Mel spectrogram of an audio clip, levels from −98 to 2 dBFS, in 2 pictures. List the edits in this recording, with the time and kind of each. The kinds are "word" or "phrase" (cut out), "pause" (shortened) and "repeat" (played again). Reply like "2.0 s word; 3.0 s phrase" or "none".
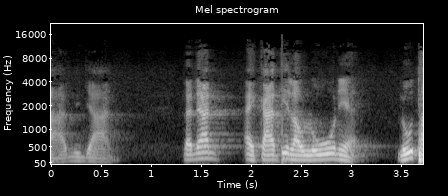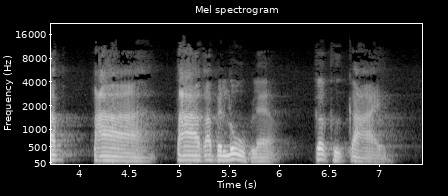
none

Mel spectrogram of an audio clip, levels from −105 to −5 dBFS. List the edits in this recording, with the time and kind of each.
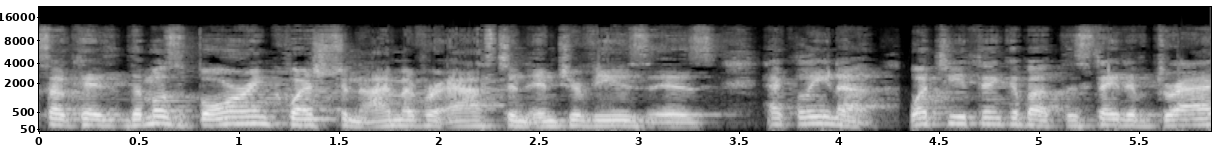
4.3 s pause

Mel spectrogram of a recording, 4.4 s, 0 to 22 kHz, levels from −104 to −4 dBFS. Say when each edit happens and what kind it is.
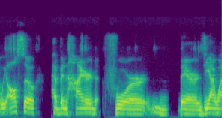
2.0 s pause

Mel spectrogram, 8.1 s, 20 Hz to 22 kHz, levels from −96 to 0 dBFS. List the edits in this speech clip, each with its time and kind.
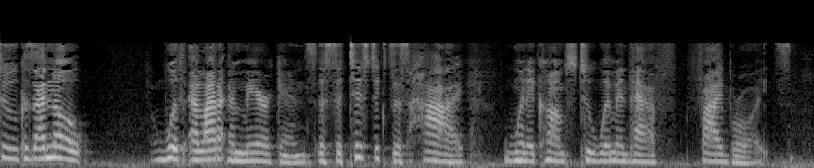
2.3 s word; 3.2 s word; 6.3 s word

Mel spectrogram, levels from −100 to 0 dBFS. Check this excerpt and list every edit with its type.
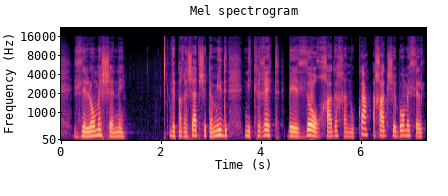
2.7 s word; 4.4 s pause; 6.2 s pause

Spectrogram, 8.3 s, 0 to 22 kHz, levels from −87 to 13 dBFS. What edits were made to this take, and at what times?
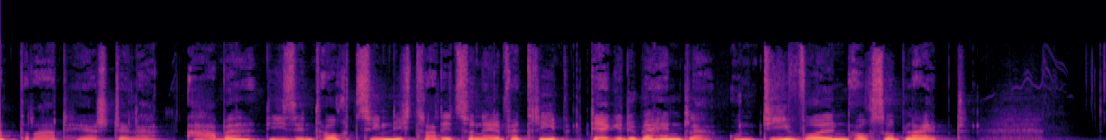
1.3 s pause; 2.4 s word; 3.8 s word; 4.3 s pause; 6.4 s phrase

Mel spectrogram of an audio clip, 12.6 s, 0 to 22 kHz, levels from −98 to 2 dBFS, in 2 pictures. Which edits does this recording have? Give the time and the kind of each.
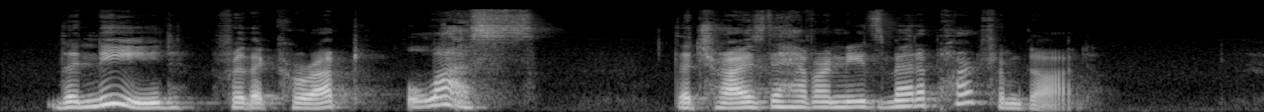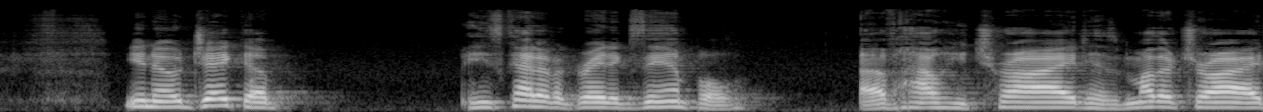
none

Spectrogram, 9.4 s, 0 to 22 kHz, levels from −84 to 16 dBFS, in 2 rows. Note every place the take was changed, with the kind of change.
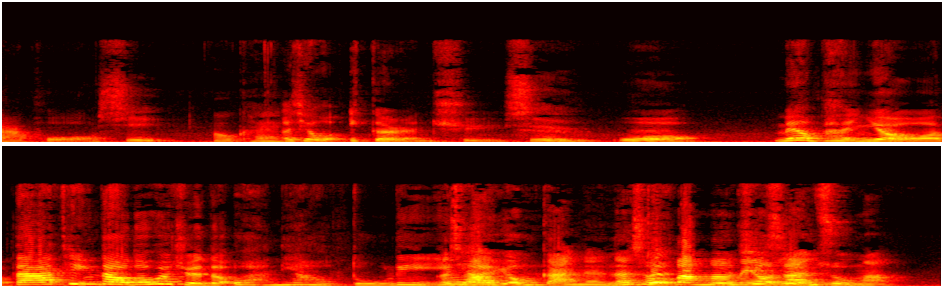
none

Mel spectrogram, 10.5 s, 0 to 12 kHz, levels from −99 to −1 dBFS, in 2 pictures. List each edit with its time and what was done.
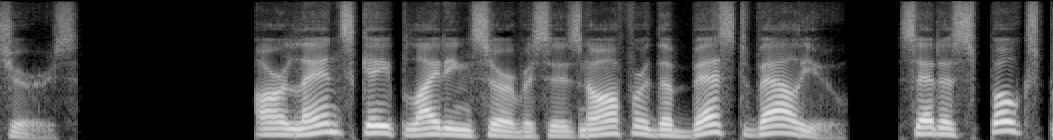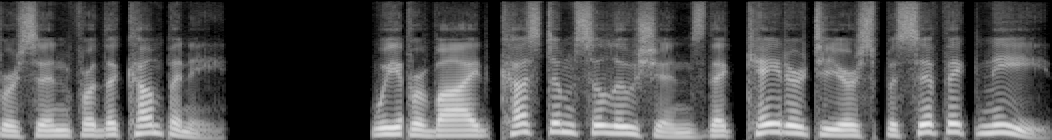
2.9 s phrase; 7.3 s word

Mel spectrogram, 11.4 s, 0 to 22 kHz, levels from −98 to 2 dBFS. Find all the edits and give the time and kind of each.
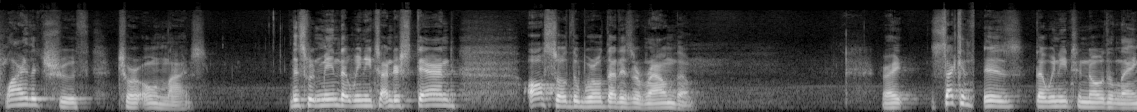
9.7 s word

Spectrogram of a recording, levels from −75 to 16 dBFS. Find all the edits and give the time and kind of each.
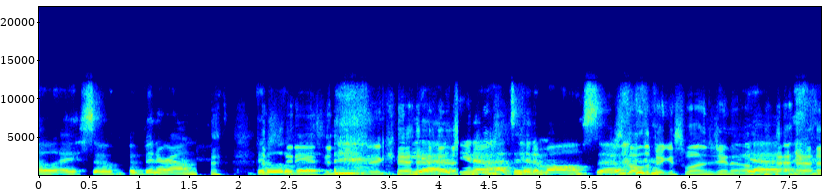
1.6 s word; 2.3 s word; 4.2 s word

